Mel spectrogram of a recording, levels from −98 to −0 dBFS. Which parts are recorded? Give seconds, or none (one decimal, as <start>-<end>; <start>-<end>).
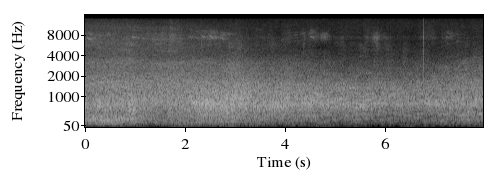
0.0-4.6; 7.0-8.0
